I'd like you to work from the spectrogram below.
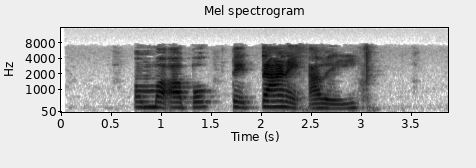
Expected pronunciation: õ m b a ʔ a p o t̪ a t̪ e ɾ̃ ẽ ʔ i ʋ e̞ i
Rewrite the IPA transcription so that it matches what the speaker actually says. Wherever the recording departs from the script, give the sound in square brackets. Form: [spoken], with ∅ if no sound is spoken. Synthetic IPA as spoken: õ m b a ʔ a p o t̪ [e] t̪ [a] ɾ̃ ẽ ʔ [a] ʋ e̞ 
